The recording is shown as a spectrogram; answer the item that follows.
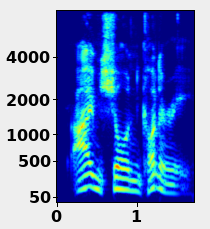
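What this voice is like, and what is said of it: Sean Connery Scottish accent impression. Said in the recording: “That was better. ... a Scottish accent”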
